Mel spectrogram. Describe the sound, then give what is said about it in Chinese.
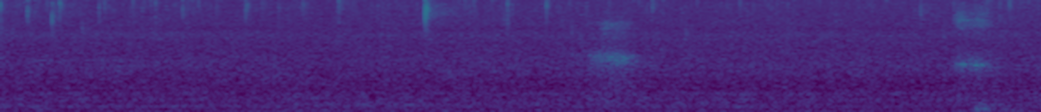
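Soft, steady rain hisses continuously in the background, with a couple of faint, brief drip-like taps standing out near the end. No one speaks. “因为你来了这里，下雨的时间就不用一个人过了，这可能是上天对我的恩惠呢。”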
